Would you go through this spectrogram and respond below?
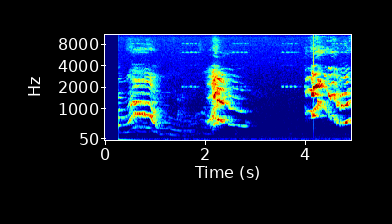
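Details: One-year-old pet husky reacting to an alarm it dislikes, giving drawn-out, wavering howl-like vocalizations that slide downward, three separate bouts with pauses between, faint short electronic beeps in the background.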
